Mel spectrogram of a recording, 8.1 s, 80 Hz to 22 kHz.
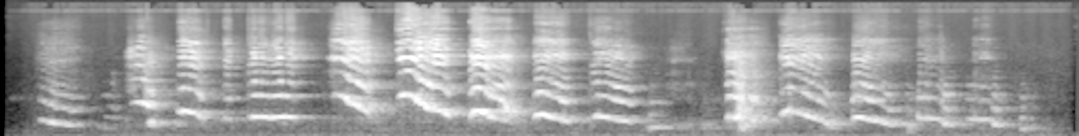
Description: Puppy Whimpering Sound Effect Download: Instant Soundboard Button
Dog Sounds192 views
